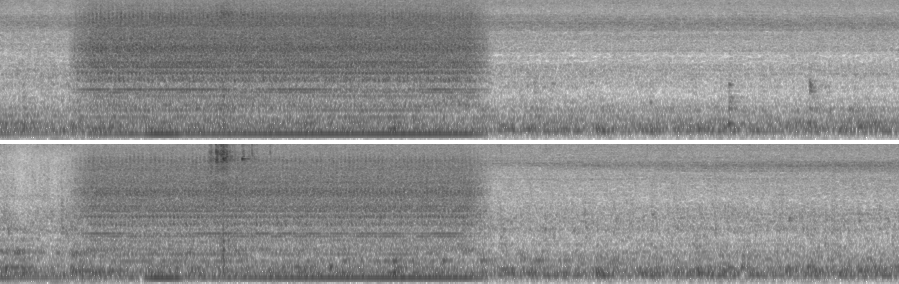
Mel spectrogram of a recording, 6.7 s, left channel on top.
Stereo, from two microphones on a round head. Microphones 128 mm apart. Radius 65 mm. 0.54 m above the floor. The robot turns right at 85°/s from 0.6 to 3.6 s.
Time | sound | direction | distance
1.6 | a dropped coin | 75° right (ahead or behind) | 3 m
